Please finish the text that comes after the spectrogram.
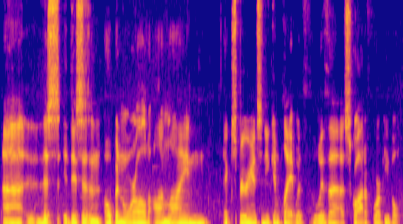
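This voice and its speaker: A man's voice: low voice, level tone, moderate pace. A man giving casual live commentary on a game, thinking aloud as he plays. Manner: thinks aloud while playing. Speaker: game streamer. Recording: faint game noise behind voice. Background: game ambience.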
